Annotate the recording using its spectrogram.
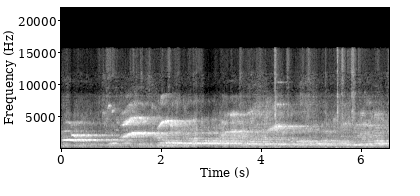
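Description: Sports shoes squeak on a hard floor in a large echoing hall.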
